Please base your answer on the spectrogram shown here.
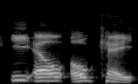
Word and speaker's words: Elok: Oh, Elok the orangutan has an NFT. That's right. I told you, Elok the orangutan. That is spelled like Elon, but with a K. E-L-O-K.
